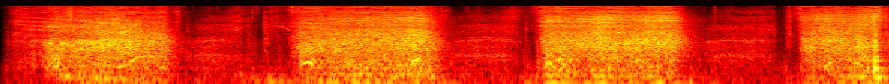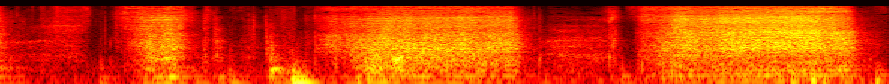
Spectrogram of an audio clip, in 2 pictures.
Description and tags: Blowing Another Balloon
Blowing up balloons is hard work but it pays off with sounds.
